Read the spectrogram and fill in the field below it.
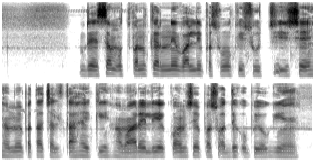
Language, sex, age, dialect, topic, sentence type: Hindi, male, 18-24, Awadhi Bundeli, agriculture, statement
